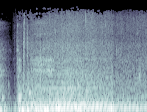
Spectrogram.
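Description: A motorboat cruises on the sea past Piran toward a first observation point on a sunny morning: a loud, steady engine drone with low humming tones and a broad rush of water and wind, continuous after a brief quieter start.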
